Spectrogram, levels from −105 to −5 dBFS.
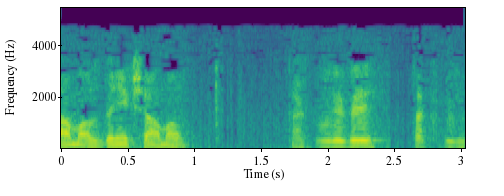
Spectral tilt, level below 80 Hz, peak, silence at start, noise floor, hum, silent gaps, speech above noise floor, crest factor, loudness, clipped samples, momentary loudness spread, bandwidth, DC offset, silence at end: -10 dB/octave; -48 dBFS; -2 dBFS; 0 s; -46 dBFS; none; none; 27 dB; 18 dB; -19 LUFS; under 0.1%; 17 LU; 4.9 kHz; under 0.1%; 0 s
